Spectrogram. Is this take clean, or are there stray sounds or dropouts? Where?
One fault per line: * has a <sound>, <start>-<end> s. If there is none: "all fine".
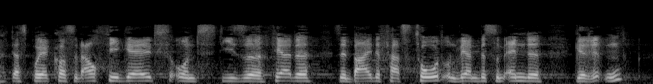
all fine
